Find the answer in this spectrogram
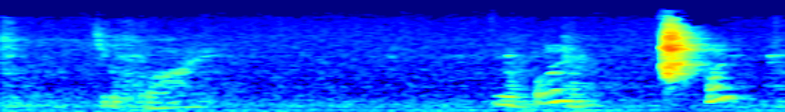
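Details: A rescued, human-imprinted male talking Magpie, watching himself on a computer monitor indoors, gives a few short, hoarse, speech-like phrases, then a sharp raspy burst, with quiet gaps.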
